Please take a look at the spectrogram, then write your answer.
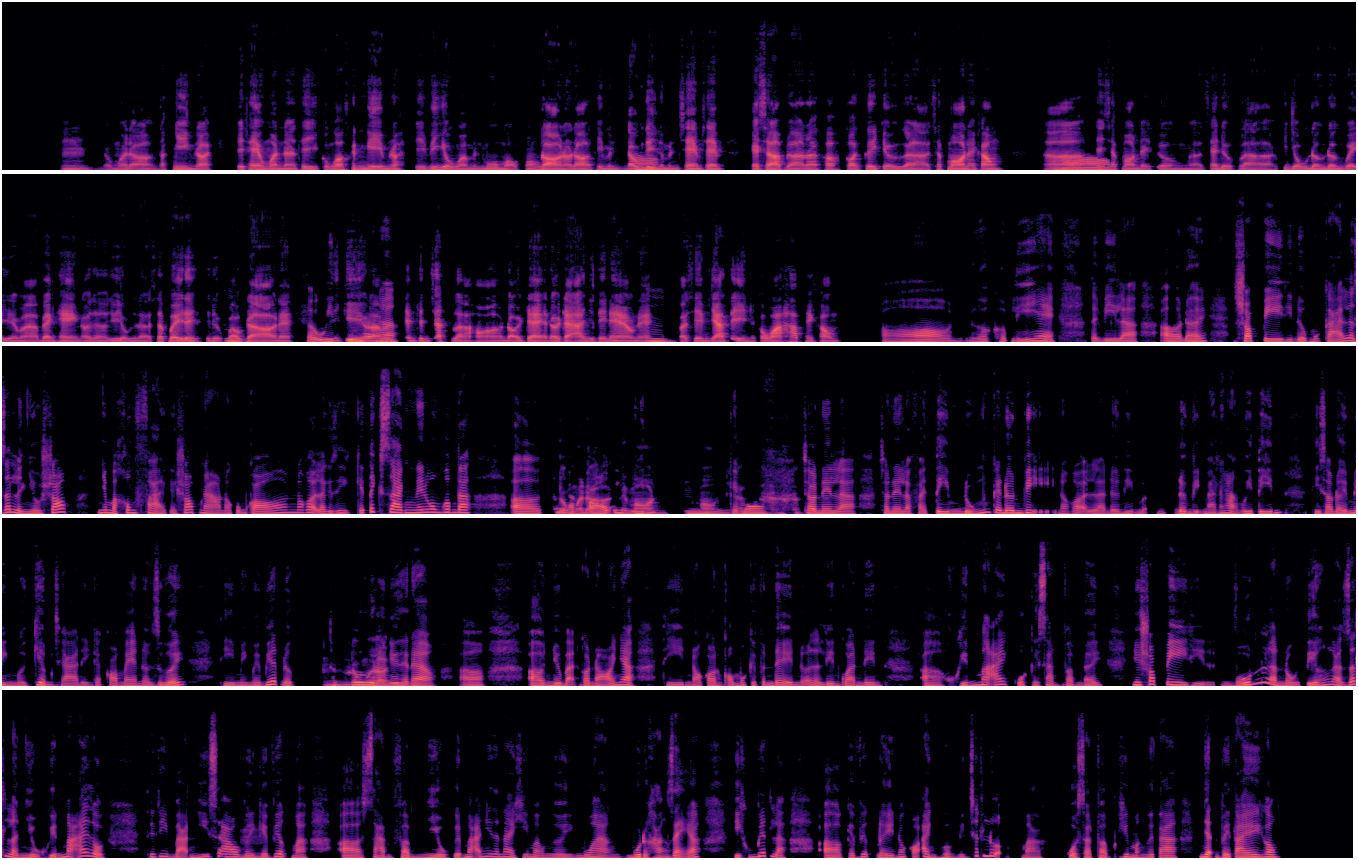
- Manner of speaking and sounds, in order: tapping; in English: "Shop Mall"; in English: "Shop Mall"; chuckle; in English: "comment"
- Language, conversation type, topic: Vietnamese, podcast, Bạn có thể chia sẻ trải nghiệm mua sắm trực tuyến của mình không?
